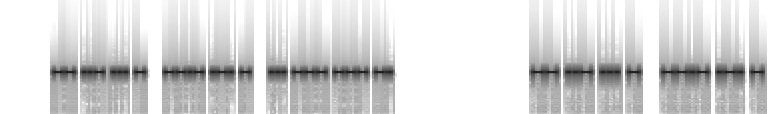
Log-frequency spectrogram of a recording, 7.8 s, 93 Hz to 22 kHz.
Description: Morse code, heard as a keyed tone, about 43 wpm, 700 Hz. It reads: MUST QRT SOON MUST QRT
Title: Speed-Racing Common QSO Phrases - 35wpm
